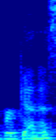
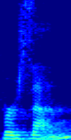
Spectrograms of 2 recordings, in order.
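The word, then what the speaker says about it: Vergennes: name is and I wrote down how to pronounce this. It looks like Verennis, but of course that's not it. If you don't speak French, it's um Verzen. His name is V. Beren, Berzen, it's how to pronounce it.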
